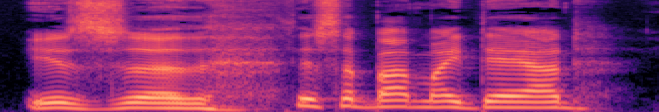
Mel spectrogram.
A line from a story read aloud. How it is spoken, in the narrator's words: asked, his voice slurred enough to show he was drunk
